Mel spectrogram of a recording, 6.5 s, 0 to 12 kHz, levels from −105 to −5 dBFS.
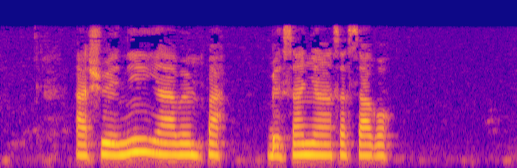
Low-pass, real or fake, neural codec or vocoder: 7.2 kHz; real; none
